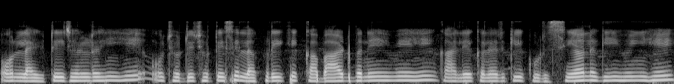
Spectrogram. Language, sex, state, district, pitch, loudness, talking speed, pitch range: Hindi, female, Uttar Pradesh, Muzaffarnagar, 175 Hz, -16 LUFS, 195 wpm, 165-185 Hz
